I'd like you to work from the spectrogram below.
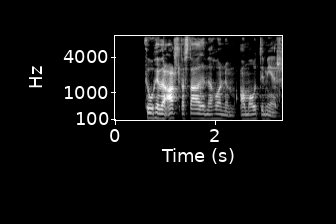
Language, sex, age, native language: Icelandic, male, 15, Icelandic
